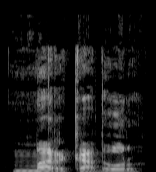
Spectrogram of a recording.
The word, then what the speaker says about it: marcador: This word has 3 bouncing syllables, marcador, like bouncing a basketball 3 times. And that last syllable, dor, that gets the pow. That's the strongest beat. That's our tonic syllable.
